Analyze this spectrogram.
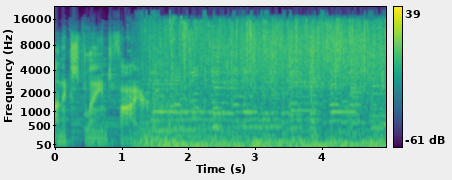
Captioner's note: fire crackling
